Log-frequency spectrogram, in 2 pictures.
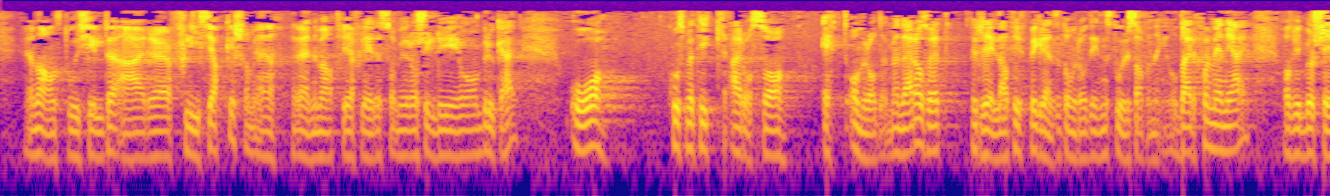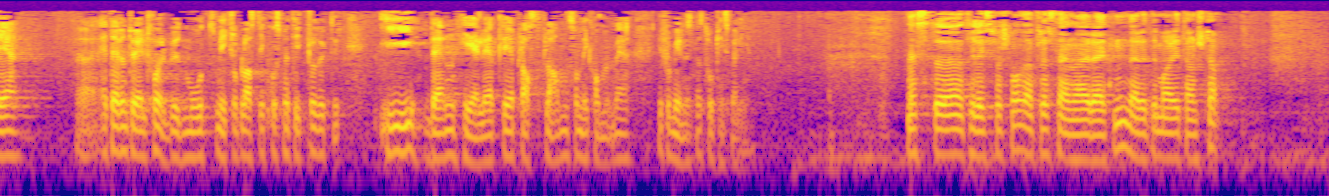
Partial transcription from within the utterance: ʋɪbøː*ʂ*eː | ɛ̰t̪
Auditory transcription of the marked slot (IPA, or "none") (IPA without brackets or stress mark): ʂ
